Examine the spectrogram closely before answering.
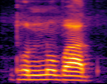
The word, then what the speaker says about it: ধন্য: ধন্যবাদ সত্য মানে একটু যেমন ধন্য নকে দুইবার উচ্চারণ করতে হচ্ছে তকে দুইবার এই জফলা দিয়ে তিনটা শব্দ তোমরা বারবার লিখবে।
